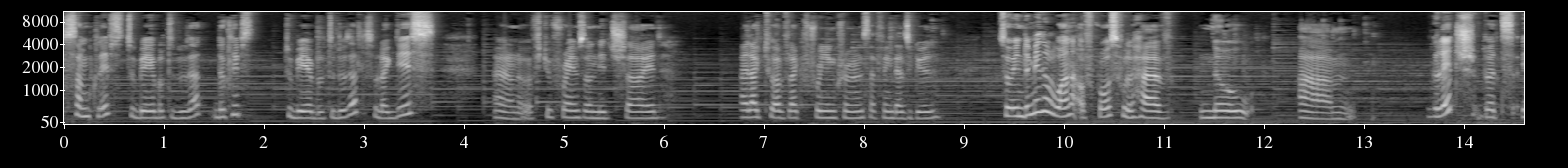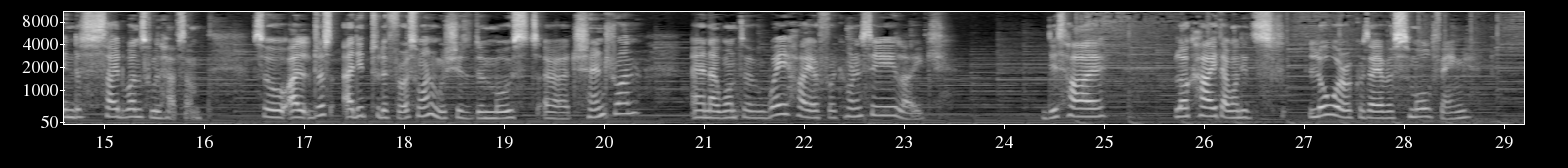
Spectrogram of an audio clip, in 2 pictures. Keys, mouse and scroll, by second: 0.9 click, 2.8 click, 4.1 click, 5.4 click, 7.2 click, 8.7 click, 10.6 s, 11.5 click, 12.6 click, 12.7-14.3 typing, 12.8 click, 15.8-17.0 drag, 17.7 click, 18.4 click, 22.1 click, 23.1 click, 24.0 click, 24.3 click, 27.8 click, 29.1 click.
